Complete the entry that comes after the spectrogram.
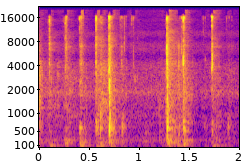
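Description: Computer keyboard being typed on while writing C code, a quick irregular run of soft key clicks with short pauses between bursts, quiet and close.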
